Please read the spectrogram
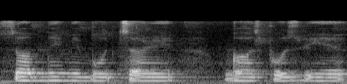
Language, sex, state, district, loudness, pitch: Hindi, female, Arunachal Pradesh, Papum Pare, -17 LUFS, 165 Hz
